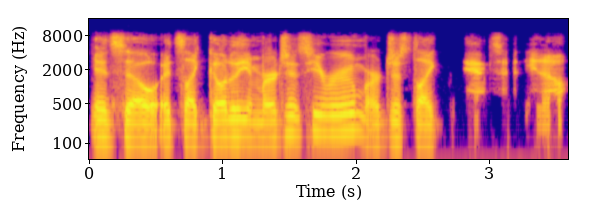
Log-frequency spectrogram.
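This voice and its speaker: A man's voice: medium pitch, fairly quick, clear, resonant tone, dry recording, low-quality recording. A middle-aged man telling a long story in casual chat, rambling and swearing freely with lots of fillers. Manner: profane, rambling, animated storyteller.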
